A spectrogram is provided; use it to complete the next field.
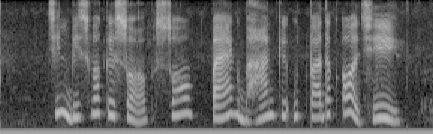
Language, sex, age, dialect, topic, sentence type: Maithili, female, 18-24, Southern/Standard, agriculture, statement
